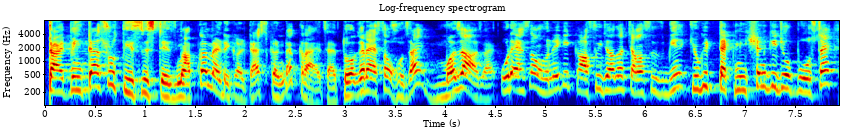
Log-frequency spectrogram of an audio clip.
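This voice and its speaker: A woman's voice: medium pitch, mellow. A woman talks straight to exam hopefuls as a coaching educator. She walks through each update plainly and keeps stopping to make sure her listeners are following. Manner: direct, checks in with listeners often. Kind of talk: explanatory talk to exam aspirants.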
